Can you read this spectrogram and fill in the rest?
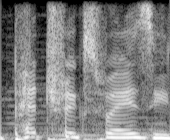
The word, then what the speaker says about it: Patrick Swayze: Jetzt kann ich ihn schon nicht mehr aussprechen. Patsy Sweatsy, Patrick Swayze, Don't Sie Ding Sie.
